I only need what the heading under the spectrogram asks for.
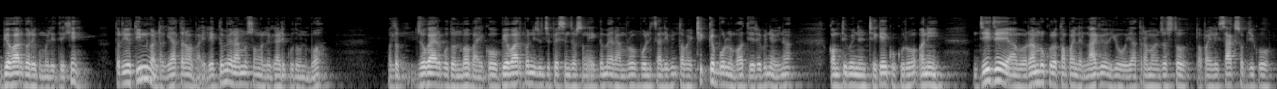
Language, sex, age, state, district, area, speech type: Nepali, male, 30-45, West Bengal, Kalimpong, rural, spontaneous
